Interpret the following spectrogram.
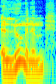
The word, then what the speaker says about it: aluminum: the British say and aluminum as the American say and aluminium as we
